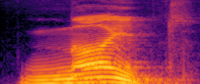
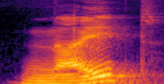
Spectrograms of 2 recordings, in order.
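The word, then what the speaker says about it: night: हैं आपको यह है नाइट यहां जी और एच साइलेंट है जी और एच साइलेंट है नाइट फाइट राइट टाइट लाइट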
